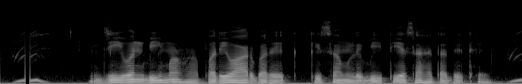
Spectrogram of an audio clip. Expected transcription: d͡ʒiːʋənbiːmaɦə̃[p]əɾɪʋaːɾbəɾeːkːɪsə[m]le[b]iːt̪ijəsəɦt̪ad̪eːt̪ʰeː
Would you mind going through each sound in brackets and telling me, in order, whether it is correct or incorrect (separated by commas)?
correct, correct, correct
